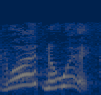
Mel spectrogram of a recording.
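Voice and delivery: high, soft incredulous squeak; tiny high-pitched mock astonishment; mock disbelief. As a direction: squeak it quietly in pretend shock. Mimics a disbelieving listener.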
